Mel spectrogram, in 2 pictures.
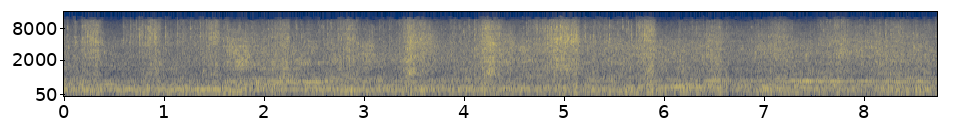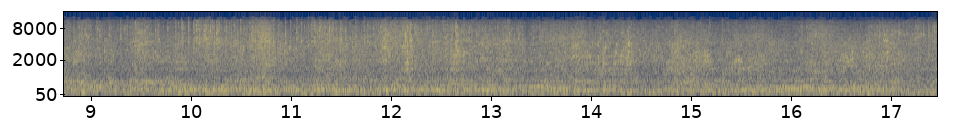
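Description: Engines of 5-litre class inboard racing hydroplanes running flat out, a loud, continuous drone whose pitch wavers up and down as the boats go by.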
